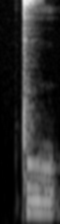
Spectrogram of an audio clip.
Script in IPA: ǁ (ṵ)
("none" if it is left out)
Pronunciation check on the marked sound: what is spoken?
u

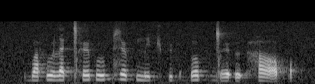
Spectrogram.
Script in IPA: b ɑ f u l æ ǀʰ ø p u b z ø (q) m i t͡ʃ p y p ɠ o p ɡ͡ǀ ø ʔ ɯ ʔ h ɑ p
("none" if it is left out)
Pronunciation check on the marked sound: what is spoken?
p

